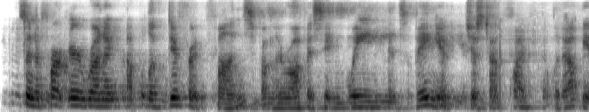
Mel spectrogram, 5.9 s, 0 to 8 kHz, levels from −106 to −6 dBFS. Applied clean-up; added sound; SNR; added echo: neural mask model DeepFilterNet 3.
